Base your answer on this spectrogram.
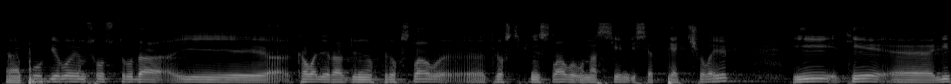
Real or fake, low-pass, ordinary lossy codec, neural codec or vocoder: real; 7.2 kHz; none; none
